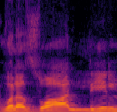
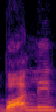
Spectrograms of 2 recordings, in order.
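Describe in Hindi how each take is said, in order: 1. मुख्य व्यंजन की आवाज़ z जैसी है। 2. मुख्य व्यंजन की आवाज़ भारी d जैसी है। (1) "लोग पढ़ते हैं हमारे यहाँ अक्सर लोग। हाँ, ये दुरुस्त नहीं है।" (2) "द्वाद से"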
